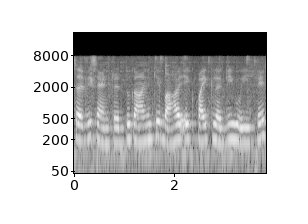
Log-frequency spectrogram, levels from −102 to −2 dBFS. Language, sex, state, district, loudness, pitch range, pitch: Hindi, female, Punjab, Pathankot, -16 LUFS, 175-200 Hz, 195 Hz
